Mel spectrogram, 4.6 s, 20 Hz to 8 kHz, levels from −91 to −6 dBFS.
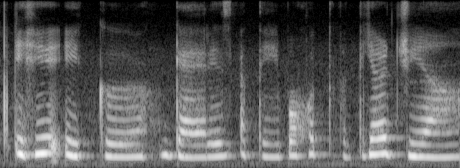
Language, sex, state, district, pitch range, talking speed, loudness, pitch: Punjabi, female, Punjab, Kapurthala, 225-265 Hz, 90 wpm, -21 LUFS, 240 Hz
